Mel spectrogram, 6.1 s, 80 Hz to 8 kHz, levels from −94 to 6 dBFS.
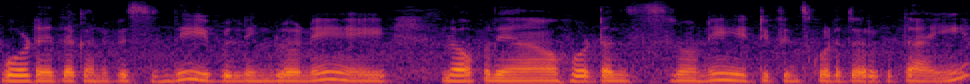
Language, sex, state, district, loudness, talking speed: Telugu, female, Andhra Pradesh, Visakhapatnam, -30 LUFS, 130 wpm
